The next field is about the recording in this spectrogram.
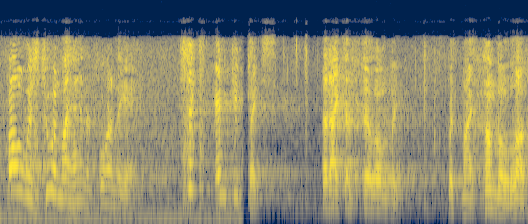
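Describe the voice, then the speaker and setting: An actor playing a humble, simple-hearted juggler in a 1950s radio drama, earnest and self-deprecating. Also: male voice, slight background noise. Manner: earnest, self-deprecating, lively swings in pitch. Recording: dull old radio broadcast with hall reverb and music.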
